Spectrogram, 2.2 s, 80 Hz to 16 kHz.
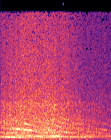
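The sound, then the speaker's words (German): A Formula 1 race car's shrill, high-pitched engine screams past at the trackside in Melbourne in 2013, loud and sustained, easing off slightly as it moves away. No one speaks. “So klang das in Melbourne an der Strecke 2013, die Nervenstränge gleichsam durchsägend.”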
